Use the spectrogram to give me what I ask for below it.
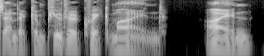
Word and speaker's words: Ayn: Ain rhymes with mine.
